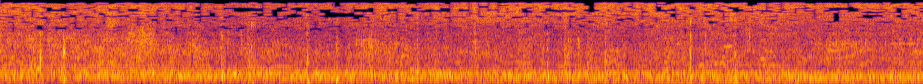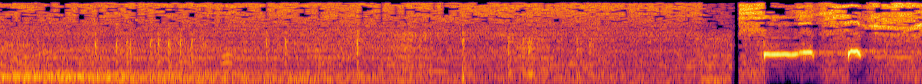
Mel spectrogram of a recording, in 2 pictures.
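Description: A heritage steam train rumbles and hisses steadily as it rolls into Tidesley Station, the heavy low churning easing off as it slows, followed by a sharp break and a short high whistling tone at the end.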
